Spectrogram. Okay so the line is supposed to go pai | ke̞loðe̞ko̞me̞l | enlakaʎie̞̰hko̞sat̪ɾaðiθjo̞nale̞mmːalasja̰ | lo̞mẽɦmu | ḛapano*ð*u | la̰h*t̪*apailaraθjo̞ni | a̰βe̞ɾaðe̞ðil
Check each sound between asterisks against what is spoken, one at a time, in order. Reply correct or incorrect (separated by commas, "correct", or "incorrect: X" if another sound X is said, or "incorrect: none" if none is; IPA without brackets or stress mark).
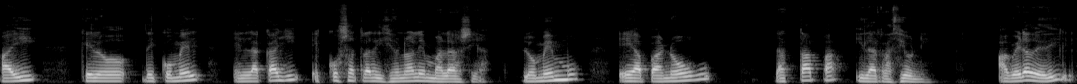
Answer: incorrect: ɣ, correct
